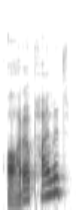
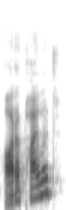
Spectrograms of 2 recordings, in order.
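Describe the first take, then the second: Both takes have the same delivery.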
